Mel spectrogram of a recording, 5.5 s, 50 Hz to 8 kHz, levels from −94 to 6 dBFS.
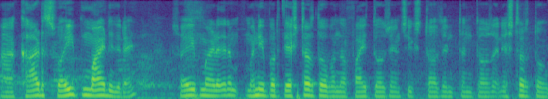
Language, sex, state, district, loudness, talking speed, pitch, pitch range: Kannada, male, Karnataka, Raichur, -18 LUFS, 210 wpm, 155 Hz, 140-165 Hz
